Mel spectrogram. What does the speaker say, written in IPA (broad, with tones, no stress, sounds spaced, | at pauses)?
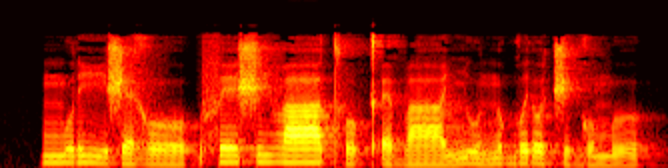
m u˦ ɾ iː˦˨ ʃ ɛ˨ ɣ o˨ | f e˦ ʃ i˦ β aː˦ tʰ o˨ kʼ ɛ˨ b aː˨ ɲ u˦˨ n ʊ˦ ɡʷ i˦ ɾ ʊ˦˨ t͡ʃ ɪ˨ ɡ o˨ m ʊ˨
